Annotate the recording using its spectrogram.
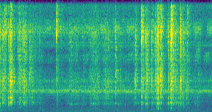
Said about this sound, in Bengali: দেখুন আমি সবগুলো কুরকুরে ভেজে নিয়েছি। কত সুন্দর আওয়াজ হচ্ছে।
